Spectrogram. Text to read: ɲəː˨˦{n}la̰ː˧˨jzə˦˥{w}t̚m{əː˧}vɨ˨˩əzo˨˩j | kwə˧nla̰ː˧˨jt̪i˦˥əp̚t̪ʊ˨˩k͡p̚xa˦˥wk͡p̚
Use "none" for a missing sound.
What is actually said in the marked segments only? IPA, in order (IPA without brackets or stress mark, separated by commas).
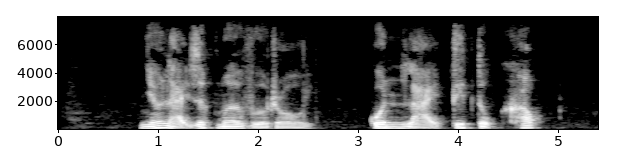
none, none, əː˧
